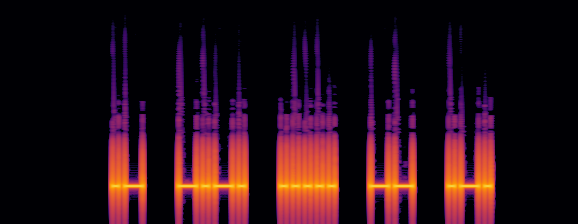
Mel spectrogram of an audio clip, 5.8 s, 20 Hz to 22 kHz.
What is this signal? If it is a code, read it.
Morse code, heard as a keyed tone, about 20 wpm, spaced as for 15 wpm, 700 Hz. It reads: AC5MR
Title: 147 Lesson 24g - Letter y - Call Signs 20wpm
